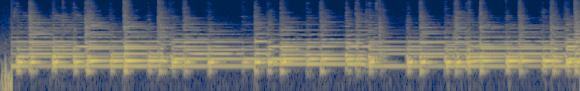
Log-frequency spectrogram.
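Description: Ukulele strummed, chords played in a steady rhythm.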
